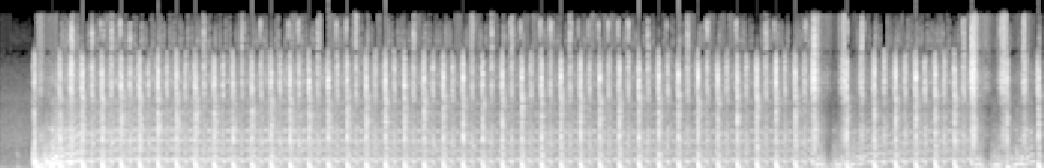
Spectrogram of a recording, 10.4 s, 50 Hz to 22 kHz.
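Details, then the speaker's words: Craftsman DLT2000 lawn tractor with suspected water in the fuel, cranked on ether: fast starter chuffing with near-firings but no start. Spark is present; fumes from the gasket suggest a blown head gasket on the right side. "That almost ignited, which means that it is getting spark, okay? But when I almost ignited it, I saw fumes coming out of the gasket area."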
